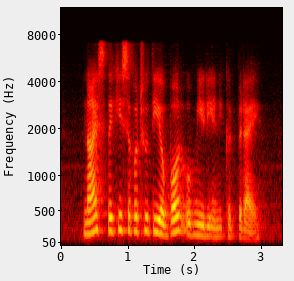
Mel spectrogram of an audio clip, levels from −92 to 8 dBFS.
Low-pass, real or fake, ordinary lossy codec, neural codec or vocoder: 7.2 kHz; fake; none; codec, 16 kHz, 0.2 kbps, FocalCodec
